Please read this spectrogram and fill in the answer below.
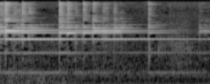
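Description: A metal wind bell (pungyeong) hanging in the wind, struck lightly a few times, its bright ring of several tones slowly fading away.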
